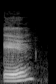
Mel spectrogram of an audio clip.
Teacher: যখন আমি জীবটাকে উচ্চ মধ্যবস্থায় রাখবো। মানে উঁচু থেকে সামান্য নিচে। এবং জীবটা সামনে থাকবে তখন হবে এ।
